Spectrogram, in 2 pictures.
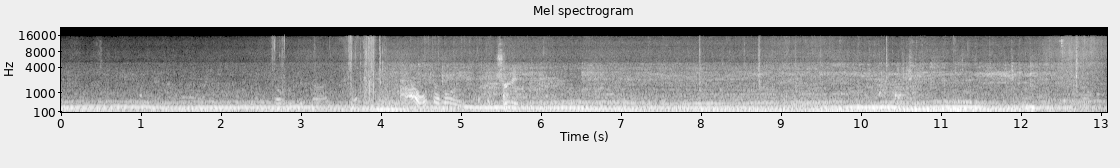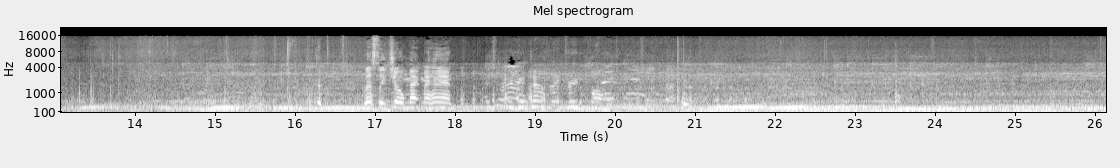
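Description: A vehicle body jolts and rattles over bumps.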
